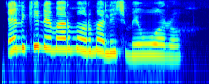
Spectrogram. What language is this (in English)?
Luo (Kenya and Tanzania)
